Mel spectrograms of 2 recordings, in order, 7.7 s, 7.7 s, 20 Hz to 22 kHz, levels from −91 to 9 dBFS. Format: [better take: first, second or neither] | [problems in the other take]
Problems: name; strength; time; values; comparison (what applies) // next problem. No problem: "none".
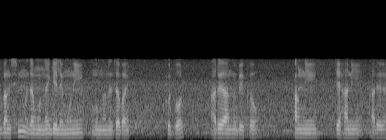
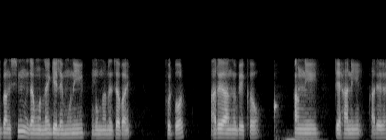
first | noise reduction (neural mask model DeepFilterNet 3)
